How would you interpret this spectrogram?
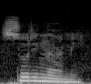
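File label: "suriname", Brazilian Portuguese; gcompris; geography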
